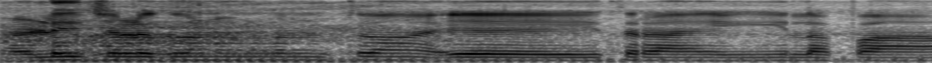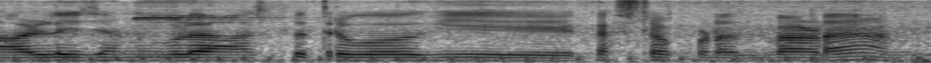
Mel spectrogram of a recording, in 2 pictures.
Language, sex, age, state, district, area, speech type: Kannada, male, 18-30, Karnataka, Dharwad, rural, spontaneous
